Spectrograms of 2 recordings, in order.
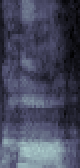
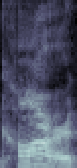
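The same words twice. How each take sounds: First: The final R sound is dropped. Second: The final R sound is clearly pronounced. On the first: "los ingleses dirían algo así como car" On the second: "los americanos dicen car"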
